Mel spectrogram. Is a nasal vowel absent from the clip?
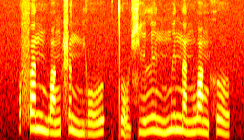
yes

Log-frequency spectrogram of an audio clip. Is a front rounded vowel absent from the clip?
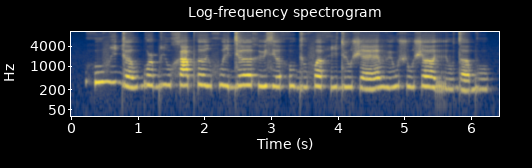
no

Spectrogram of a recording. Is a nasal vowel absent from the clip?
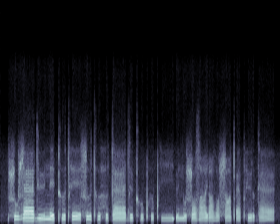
yes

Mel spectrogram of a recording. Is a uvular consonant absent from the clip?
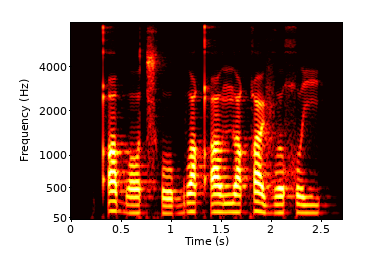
no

